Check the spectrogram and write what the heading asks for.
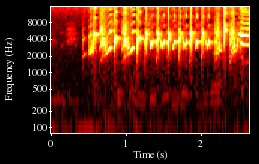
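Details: European goldfinch, called a king goldfinch, singing in a recording meant for training birds: after a half-second pause, a quick, bright twittering run of high, tinkling notes, about ten per second, with liquid trills throughout.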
